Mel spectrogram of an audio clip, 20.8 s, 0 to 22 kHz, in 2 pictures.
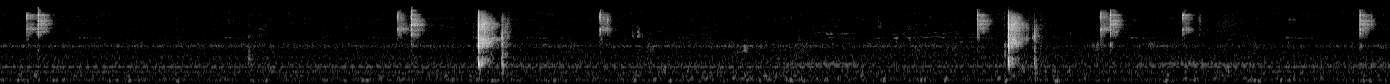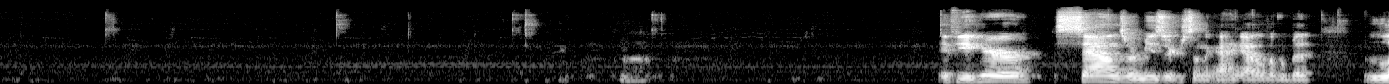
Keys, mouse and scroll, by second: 0.2 click, 1.8-3.0 scroll up 1, 3.0 click, 3.6 middle click, 8.2 click, 8.8 click, 10.4-11.1 scroll up 1, 11.2 click, 14.2 click, 15.3 click, 19.6 click.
